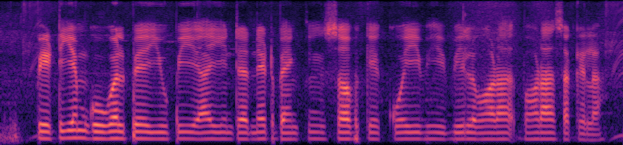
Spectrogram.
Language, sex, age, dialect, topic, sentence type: Bhojpuri, female, <18, Southern / Standard, banking, statement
